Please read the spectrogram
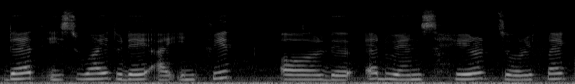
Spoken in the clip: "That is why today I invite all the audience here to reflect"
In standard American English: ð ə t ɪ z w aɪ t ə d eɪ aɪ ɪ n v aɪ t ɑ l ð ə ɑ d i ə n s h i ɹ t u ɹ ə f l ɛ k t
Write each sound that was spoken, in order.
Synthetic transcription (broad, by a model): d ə t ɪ s w aɪ t ə d eɪ aɪ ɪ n f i t ɑ l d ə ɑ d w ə n s h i l t u ɹ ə f l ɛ k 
